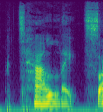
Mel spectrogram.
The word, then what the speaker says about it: Phthalates: And I normally say that wrong. Phthalates. Phthalates. I'm pretty sure I did it right this time.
